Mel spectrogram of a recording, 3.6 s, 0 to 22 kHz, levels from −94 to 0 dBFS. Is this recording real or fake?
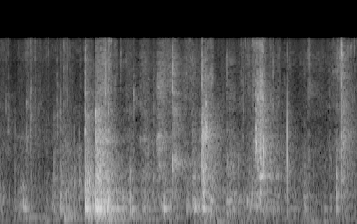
real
